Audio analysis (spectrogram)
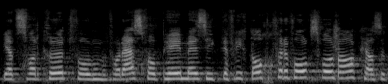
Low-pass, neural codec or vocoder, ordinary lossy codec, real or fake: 14.4 kHz; none; AAC, 48 kbps; real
